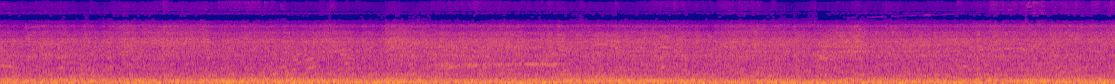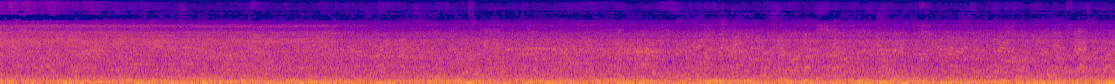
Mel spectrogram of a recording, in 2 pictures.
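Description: Gunfire and explosions from a video game boom through loudspeakers in a noisy room.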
